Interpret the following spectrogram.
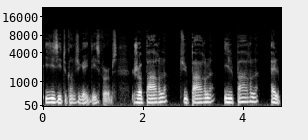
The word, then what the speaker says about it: parle: put the ending e, and then the way to pronounce it is je parle. So remember, we put it, okay, but then we don't really pronounce it.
